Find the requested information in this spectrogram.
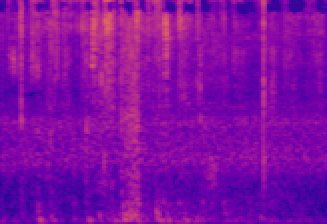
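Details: Guinea pig eating, loud chewing heard as a quick run of crunchy, clicking bites with dull low thumps, densest around the middle, over a steady background hiss.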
